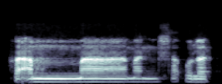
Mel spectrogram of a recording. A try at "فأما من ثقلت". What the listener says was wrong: মান, আরেকটু ধরে রাখবো, হ্যাঁ, বিকজ গুন্না। فأما من ثقلت، দুই দুই ধরে রাখবো, রাইট, দুই কাউন্ট, এর জন্য মান ثقلت।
